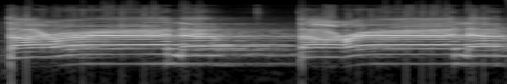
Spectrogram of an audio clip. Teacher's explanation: আইনটি কণ্ঠনালীর মধ্য থেকে বেরিয়ে আসবে যেই কারণে আ উচ্চারণ করতে হবে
